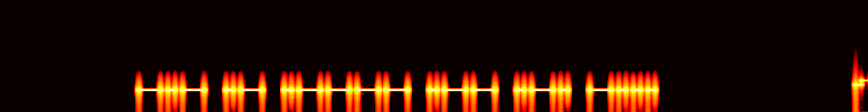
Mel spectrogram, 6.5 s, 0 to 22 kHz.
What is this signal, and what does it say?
Morse code, heard as a keyed tone, about 22 wpm, 700 Hz. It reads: KA1WRB
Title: USA Call Signs Repeated 3x 22wpm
